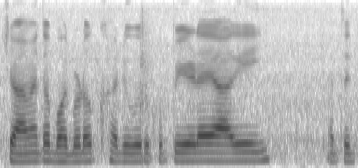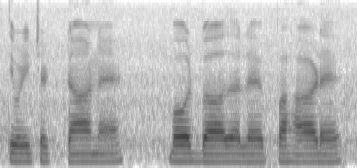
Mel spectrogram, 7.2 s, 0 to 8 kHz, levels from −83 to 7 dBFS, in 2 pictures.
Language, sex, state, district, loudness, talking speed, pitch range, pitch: Hindi, male, Uttar Pradesh, Budaun, -27 LUFS, 185 wpm, 135-145 Hz, 140 Hz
